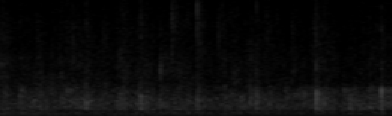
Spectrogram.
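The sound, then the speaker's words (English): An audience claps their hands in praise of the Lord, a dense, steady wash of applause from many people that holds evenly throughout with no voices standing out. “Give the Lord a good hand clap of praise.”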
